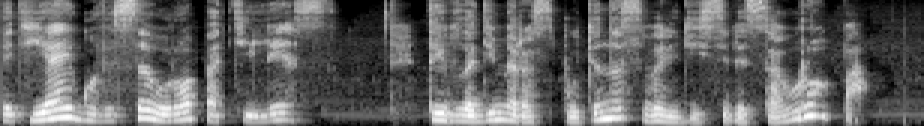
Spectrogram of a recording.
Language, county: Lithuanian, Utena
